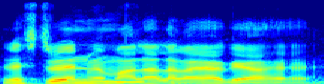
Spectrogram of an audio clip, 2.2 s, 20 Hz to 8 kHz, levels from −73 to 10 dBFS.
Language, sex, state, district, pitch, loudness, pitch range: Hindi, male, Arunachal Pradesh, Lower Dibang Valley, 130 Hz, -16 LUFS, 120-150 Hz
